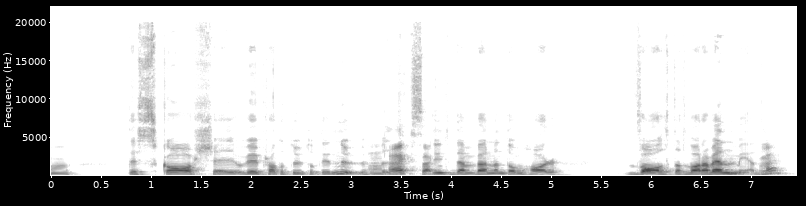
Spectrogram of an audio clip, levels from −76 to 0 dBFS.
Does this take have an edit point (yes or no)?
yes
